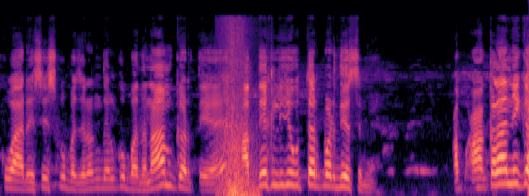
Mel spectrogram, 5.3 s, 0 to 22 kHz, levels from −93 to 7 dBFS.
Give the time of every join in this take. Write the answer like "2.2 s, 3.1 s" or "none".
2.3 s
